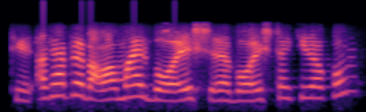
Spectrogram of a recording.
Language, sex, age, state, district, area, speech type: Bengali, female, 30-45, West Bengal, Paschim Bardhaman, urban, conversation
